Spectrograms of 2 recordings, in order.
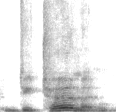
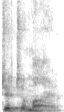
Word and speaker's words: determine: follow there are some so in the word determine that it's pronounced determin not determine one example but yeah and that's what you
